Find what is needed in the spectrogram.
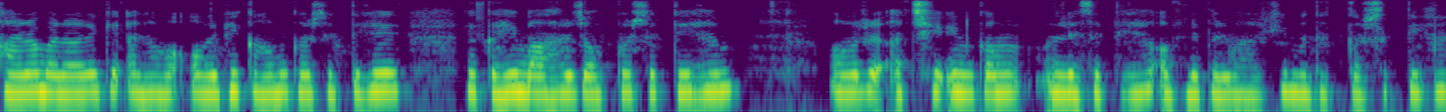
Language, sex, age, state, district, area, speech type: Hindi, female, 18-30, Uttar Pradesh, Jaunpur, urban, spontaneous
